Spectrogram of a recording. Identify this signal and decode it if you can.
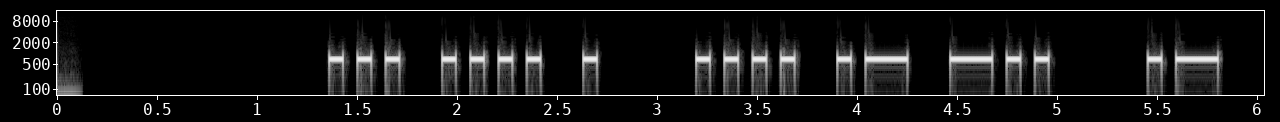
Morse code, heard as a keyed tone, about 17 wpm, 700 Hz. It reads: SHE HAD A
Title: Sentences from Top 1000 Words - Review Part 4 - 17wpm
